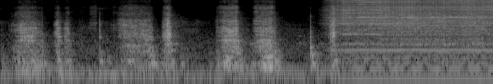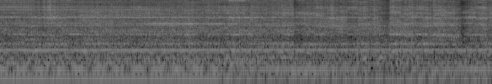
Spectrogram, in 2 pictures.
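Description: A run of separate scratchy rubbing strokes on wood, then, about two-thirds of the way into the first third, a bandsaw running steadily as it cuts a curved line through a wooden floorboard.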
